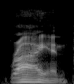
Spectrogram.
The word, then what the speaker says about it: Rian: No, it's not how you pronounce it. – Ryan. – Ryan. R-I-A-N. Ryan.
